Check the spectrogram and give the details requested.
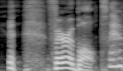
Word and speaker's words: Faribault: Faribault. Faribault. Oh, the T is silent. The T is silent, and so is the I, apparently.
